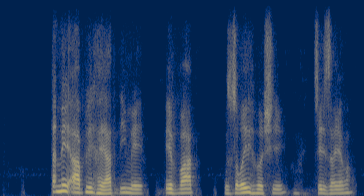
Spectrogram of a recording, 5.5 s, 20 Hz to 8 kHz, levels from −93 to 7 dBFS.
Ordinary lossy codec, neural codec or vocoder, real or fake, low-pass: Opus, 32 kbps; codec, 16 kHz in and 24 kHz out, 0.8 kbps, FocalCodec, streaming, 65536 codes; fake; 7.2 kHz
